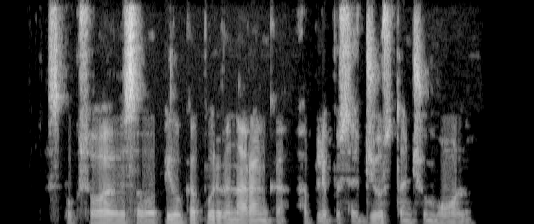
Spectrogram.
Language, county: Lithuanian, Telšiai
